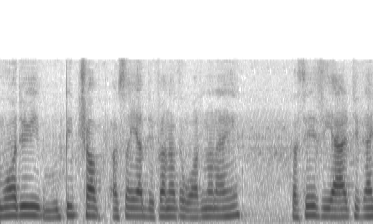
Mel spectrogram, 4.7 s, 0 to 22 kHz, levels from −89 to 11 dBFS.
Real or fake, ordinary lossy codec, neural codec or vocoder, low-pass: fake; none; codec, 16 kHz, 1.1 kbps, Voila-Tokenizer; none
